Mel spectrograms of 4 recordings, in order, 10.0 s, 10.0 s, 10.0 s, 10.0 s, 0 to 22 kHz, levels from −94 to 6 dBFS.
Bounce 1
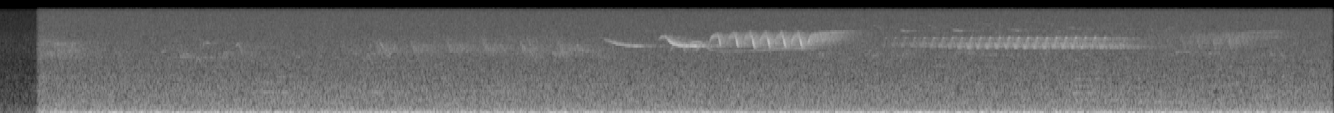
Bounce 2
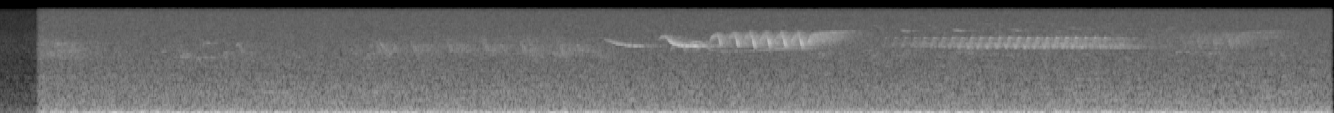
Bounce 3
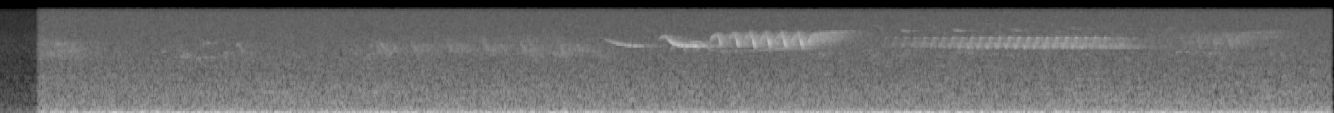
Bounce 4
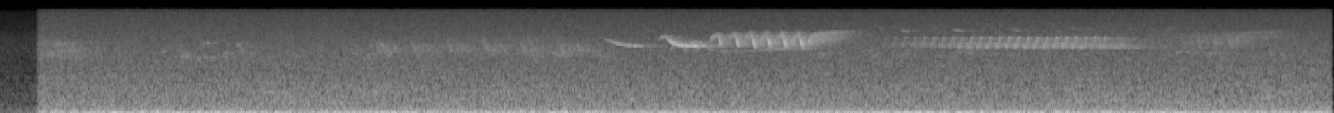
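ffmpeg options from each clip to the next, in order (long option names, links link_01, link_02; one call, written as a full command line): ffmpeg -i in.wav -filter_complex "[0:a]asplit=2[link_01][link_02];[link_02]adelay=13,volume=-5dB[link_03];[link_01][link_03]amix=inputs=2:normalize=0" out.wav
ffmpeg -i in.wav -af anull out.wav
ffmpeg -i in.wav -af "highshelf=frequency=7000:gain=-11" out.wav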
